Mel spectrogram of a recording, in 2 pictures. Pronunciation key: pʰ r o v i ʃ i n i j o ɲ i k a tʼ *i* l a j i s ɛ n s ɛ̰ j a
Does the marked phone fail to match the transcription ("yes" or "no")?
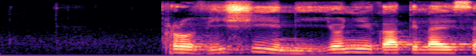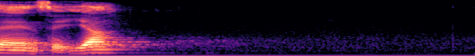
no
